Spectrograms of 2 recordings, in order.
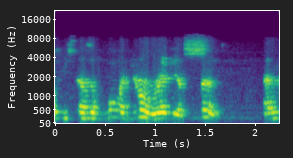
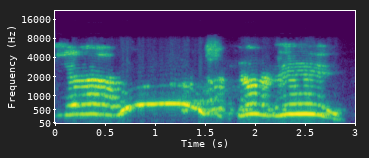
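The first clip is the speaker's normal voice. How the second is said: slow, high, playful security cheer; mock flirty cheer; 9 semitones higher, much slower than usual. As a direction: sing it out like a cheeky stripper cue. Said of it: "you'd be like".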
